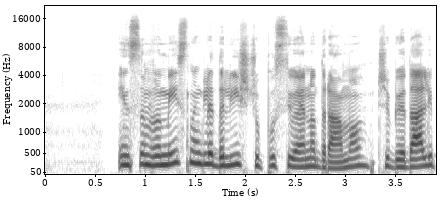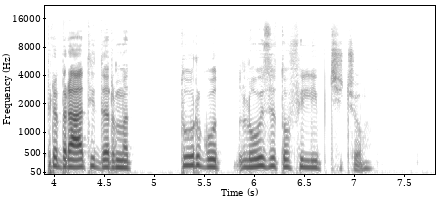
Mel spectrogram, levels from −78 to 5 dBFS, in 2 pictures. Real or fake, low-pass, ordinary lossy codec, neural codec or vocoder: real; 19.8 kHz; none; none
